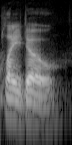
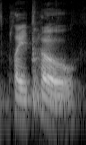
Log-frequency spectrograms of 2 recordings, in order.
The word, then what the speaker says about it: Plato: Plato, if you've heard of Plato, not Plato, I said that wrong, it's Plato. Plato, the philosopher, he believed in leading others by showing kindness and humility.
